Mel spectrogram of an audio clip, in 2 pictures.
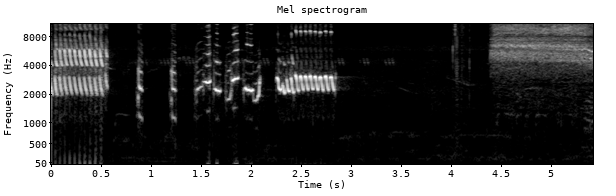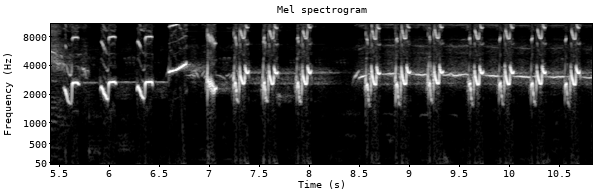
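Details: Sooty-headed bulbul in loud, full song with fill-in phrases, used as a master recording for training young bulbuls; varied high chirps and bright whistled notes, then a fast series of repeated rising whistles.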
